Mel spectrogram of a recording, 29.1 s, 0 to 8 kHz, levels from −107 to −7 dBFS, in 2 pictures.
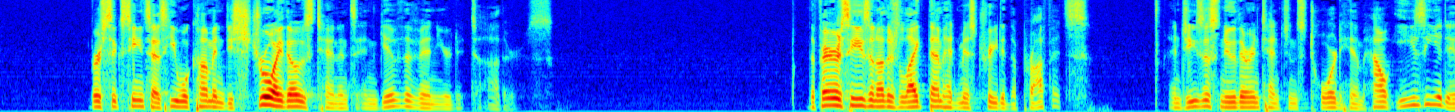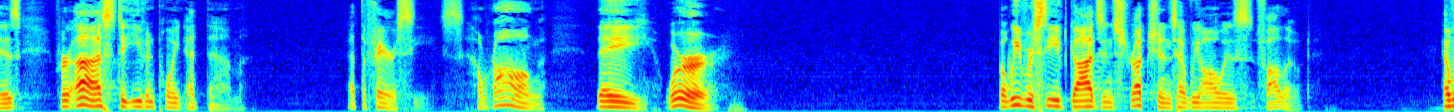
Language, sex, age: English, male, 30-49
